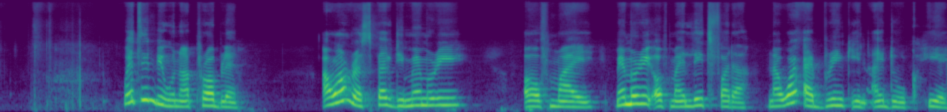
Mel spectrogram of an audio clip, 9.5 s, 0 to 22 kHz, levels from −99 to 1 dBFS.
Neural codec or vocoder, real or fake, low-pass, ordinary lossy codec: autoencoder, 48 kHz, 128 numbers a frame, DAC-VAE, trained on Japanese speech; fake; none; none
